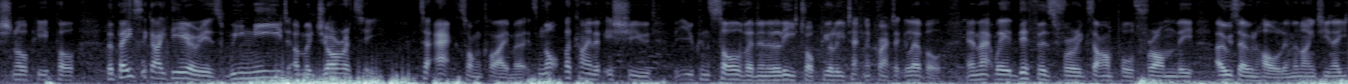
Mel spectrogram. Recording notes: Special audio feature live from The Big One climate action in London. Capturing the proceedings on the first day of this protest, called 'The Big One'.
